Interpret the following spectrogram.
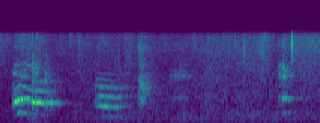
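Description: A toddler's short, pitched whining vocalizations while straining to climb up onto a box: a louder call right at the start, a second about a second later, and a few softer ones after.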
